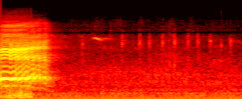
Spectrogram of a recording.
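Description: A sheep bleating once, a short wavering call that is over within about half a second.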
